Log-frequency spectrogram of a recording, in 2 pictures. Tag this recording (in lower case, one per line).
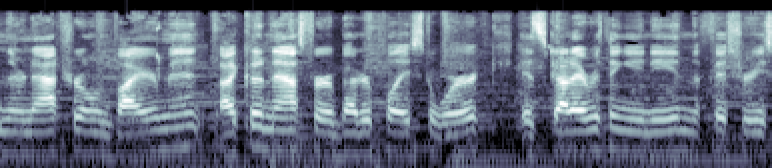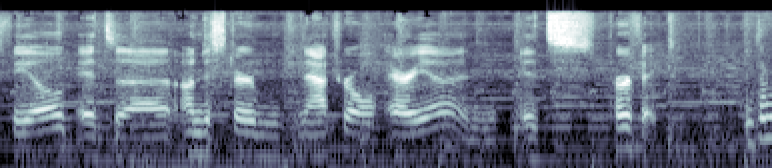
music
water
speech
